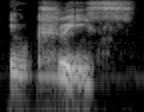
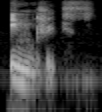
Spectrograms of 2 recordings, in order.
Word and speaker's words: increase: now notice what happens here with the verb increase to go up the stress is on the second syllable okay okay now and then in the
